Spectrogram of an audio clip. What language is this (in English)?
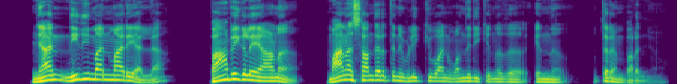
Malayalam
